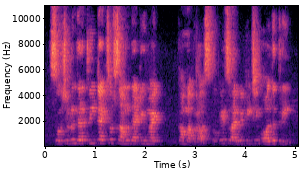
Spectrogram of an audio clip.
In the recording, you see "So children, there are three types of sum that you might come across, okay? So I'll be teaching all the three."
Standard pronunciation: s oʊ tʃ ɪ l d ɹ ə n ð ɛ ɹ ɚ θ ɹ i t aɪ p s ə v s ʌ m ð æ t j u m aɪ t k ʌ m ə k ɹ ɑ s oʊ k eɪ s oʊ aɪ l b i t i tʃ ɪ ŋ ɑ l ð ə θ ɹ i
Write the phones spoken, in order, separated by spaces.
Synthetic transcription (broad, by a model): s oʊ ʃ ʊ d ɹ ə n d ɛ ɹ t ɹ i t aɪ p s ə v s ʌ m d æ t j u m aɪ t k ʌ m ə k ɹ ɑ s oʊ k eɪ s oʊ aɪ l b i t i tʃ ɪ ŋ ɑ l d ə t ɹ i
